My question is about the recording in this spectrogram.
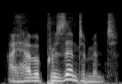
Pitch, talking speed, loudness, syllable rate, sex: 150 Hz, 195 wpm, -18 LUFS, 6.5 syllables/s, male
